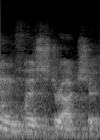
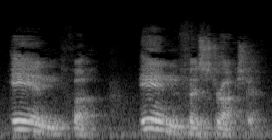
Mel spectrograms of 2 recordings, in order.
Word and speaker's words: infrastructure: on the word infrastructure oh good one okay infrastructure so we get the inst strong all the other syllables got to be down lower now that's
